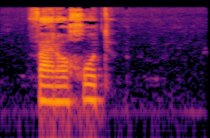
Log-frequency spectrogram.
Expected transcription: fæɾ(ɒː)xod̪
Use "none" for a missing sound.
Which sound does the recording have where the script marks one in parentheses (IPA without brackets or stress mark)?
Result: ɒː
